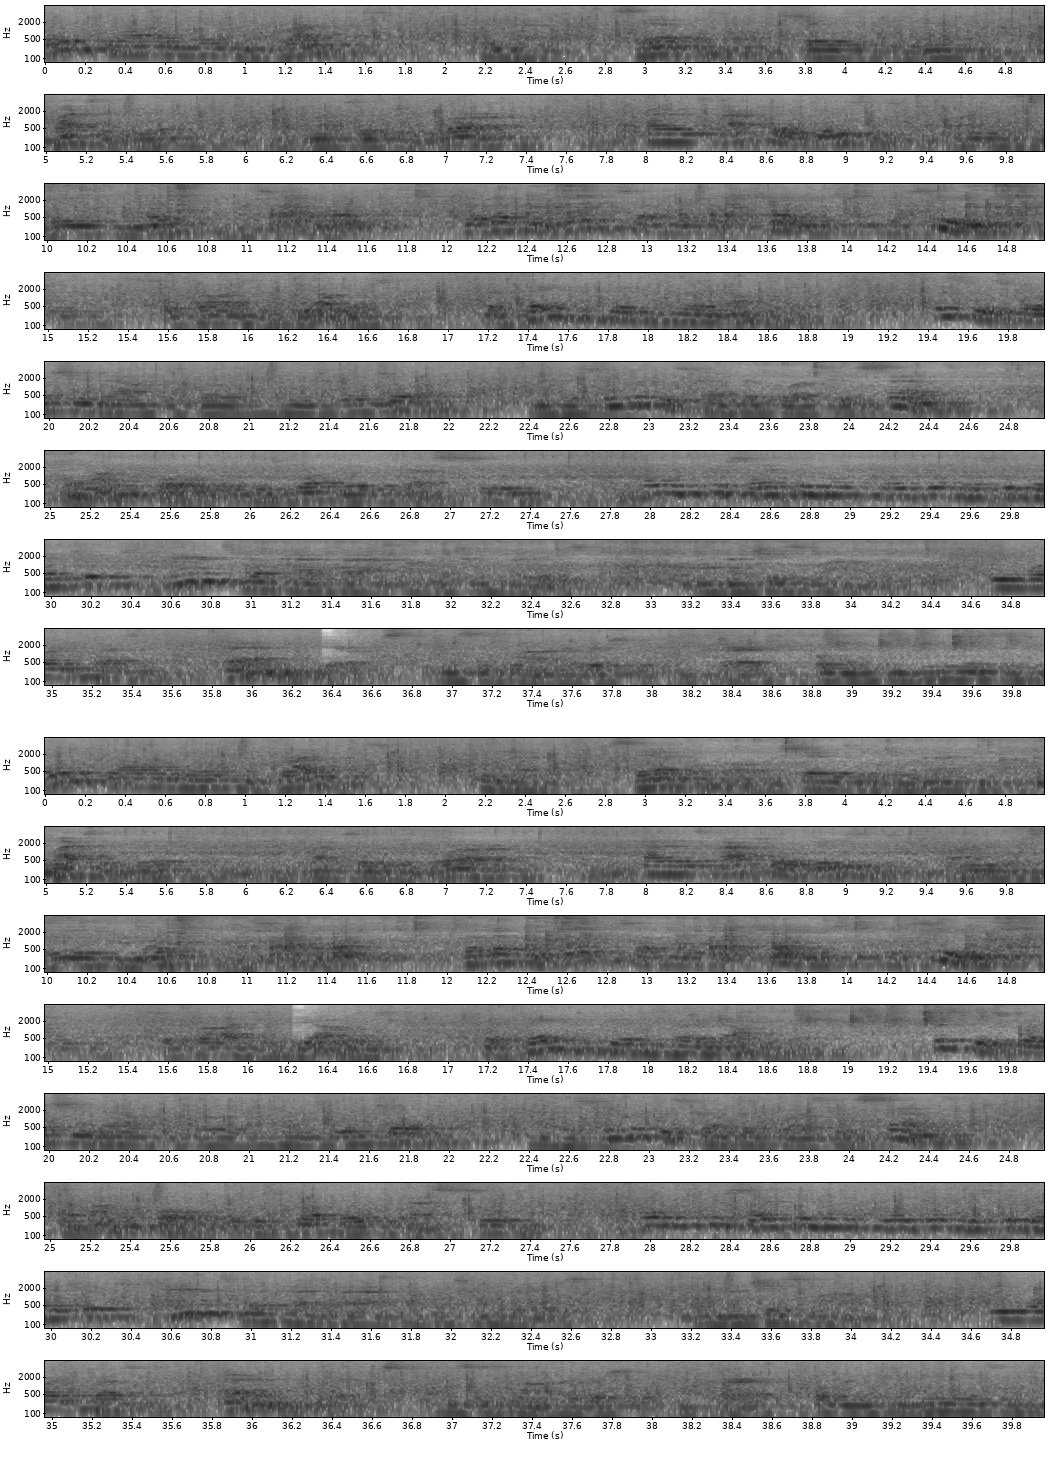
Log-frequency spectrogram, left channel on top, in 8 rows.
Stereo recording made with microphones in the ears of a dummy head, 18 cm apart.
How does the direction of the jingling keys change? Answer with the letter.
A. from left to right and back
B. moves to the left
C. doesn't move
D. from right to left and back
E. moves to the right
A.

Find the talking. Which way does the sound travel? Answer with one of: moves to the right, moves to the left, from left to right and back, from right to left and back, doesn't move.
from right to left and back.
